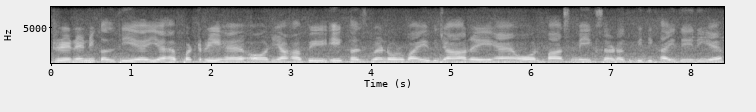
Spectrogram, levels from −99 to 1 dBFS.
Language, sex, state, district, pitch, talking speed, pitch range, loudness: Hindi, female, Rajasthan, Bikaner, 195 Hz, 185 wpm, 185-205 Hz, -12 LUFS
